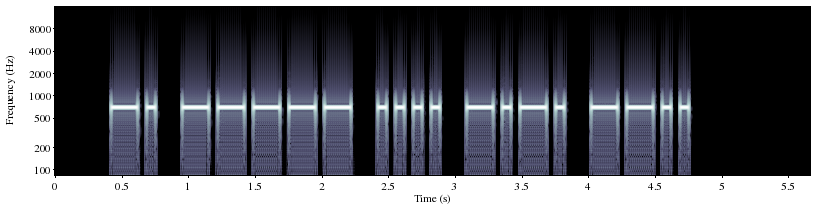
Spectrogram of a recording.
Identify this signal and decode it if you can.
Morse code, heard as a keyed tone, about 18 wpm, 700 Hz. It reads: N0HCZ
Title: Speed Racing - USA 1x3 Call Signs 15wpm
